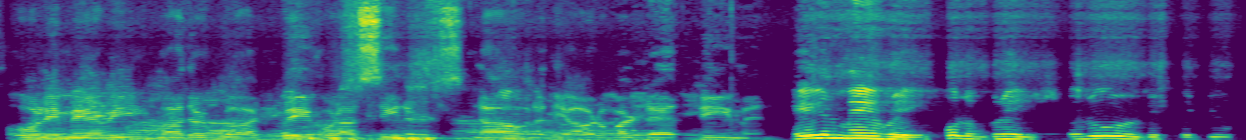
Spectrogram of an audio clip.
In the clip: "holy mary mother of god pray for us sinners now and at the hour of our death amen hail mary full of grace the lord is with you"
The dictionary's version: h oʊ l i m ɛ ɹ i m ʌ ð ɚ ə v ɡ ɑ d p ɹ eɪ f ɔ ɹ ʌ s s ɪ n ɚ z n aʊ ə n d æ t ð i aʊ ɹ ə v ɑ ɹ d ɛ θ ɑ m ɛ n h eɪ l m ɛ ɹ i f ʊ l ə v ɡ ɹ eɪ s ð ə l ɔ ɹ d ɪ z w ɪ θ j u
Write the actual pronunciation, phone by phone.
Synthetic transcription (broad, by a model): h oʊ l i m ɛ ɹ i m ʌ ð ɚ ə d ɡ ɑ d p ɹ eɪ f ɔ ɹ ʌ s s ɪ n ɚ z n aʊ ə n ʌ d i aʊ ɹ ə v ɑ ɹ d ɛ t ɑ m ɛ n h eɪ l m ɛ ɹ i f ʊ l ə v ɡ ɹ eɪ s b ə l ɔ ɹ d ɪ s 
